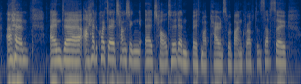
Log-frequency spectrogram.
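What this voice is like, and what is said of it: Norwegian accent. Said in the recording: “I'm Norwegian. That's what that weird accent is. It's not a drunk Irish person.”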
